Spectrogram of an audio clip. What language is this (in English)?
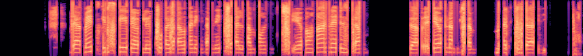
Swahili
